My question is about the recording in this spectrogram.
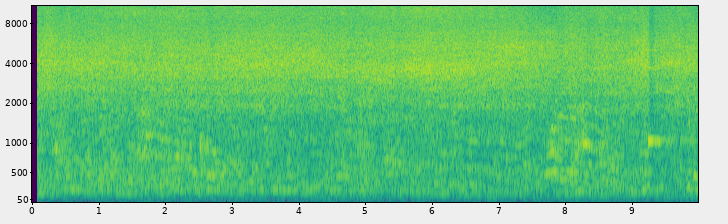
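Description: Several rainsticks tipped slowly together by a group of players, giving a steady rushing hiss of pellets trickling down inside the tubes, with children's voices murmuring underneath.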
